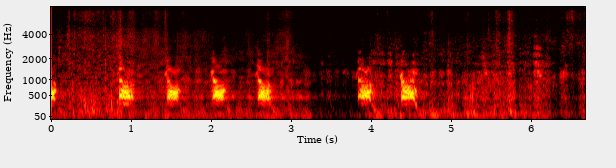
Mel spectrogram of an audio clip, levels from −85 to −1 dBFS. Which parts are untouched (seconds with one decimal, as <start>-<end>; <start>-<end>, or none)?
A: 0.0-1.0; 3.3-6.7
